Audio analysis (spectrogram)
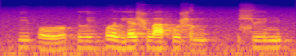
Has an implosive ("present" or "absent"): absent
